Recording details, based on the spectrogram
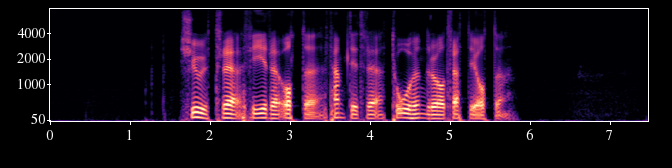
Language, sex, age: Norwegian, male, 36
